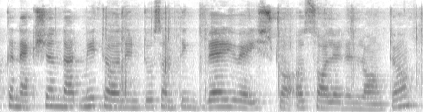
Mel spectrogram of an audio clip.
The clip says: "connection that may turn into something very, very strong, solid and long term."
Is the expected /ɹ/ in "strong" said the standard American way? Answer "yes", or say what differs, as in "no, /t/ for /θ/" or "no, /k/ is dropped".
no, /ɹ/ is dropped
